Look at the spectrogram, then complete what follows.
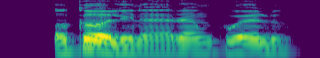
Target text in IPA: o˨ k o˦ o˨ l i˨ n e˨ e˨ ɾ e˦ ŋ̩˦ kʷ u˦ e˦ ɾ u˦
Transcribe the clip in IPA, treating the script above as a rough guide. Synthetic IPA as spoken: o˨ k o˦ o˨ l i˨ n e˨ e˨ ɾ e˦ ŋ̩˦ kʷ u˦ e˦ l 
